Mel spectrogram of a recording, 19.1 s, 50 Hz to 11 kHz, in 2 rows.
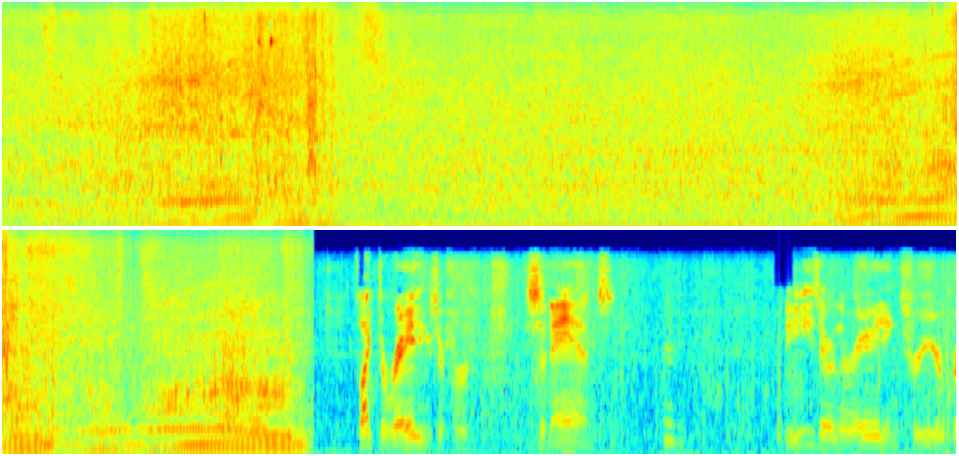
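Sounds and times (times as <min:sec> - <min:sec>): engine revving: 0:00.0 - 0:12.7
road and wind noise: 0:00.0 - 0:12.8.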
